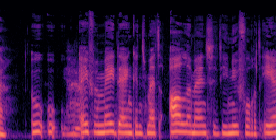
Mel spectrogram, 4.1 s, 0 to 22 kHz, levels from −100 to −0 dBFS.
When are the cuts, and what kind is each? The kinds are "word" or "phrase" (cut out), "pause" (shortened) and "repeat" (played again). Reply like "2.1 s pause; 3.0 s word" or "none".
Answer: none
